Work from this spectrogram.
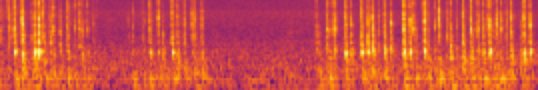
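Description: Fingertips type rapidly on a backlit MacBook Pro keyboard with plastic keycaps set in an aluminum body. Quick, dry, bright clicks come in dense bursts, with a short pause in the middle before the fast typing resumes.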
